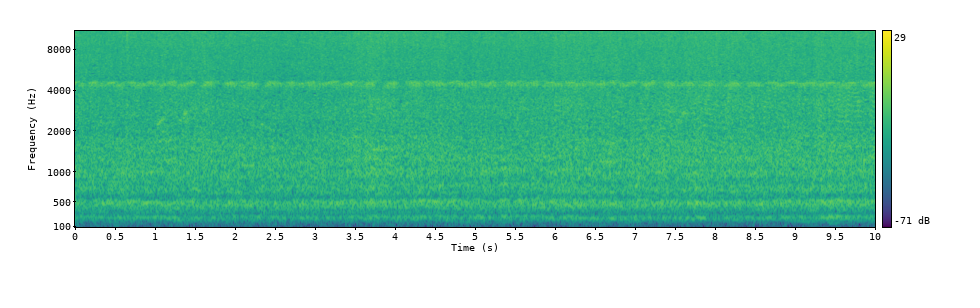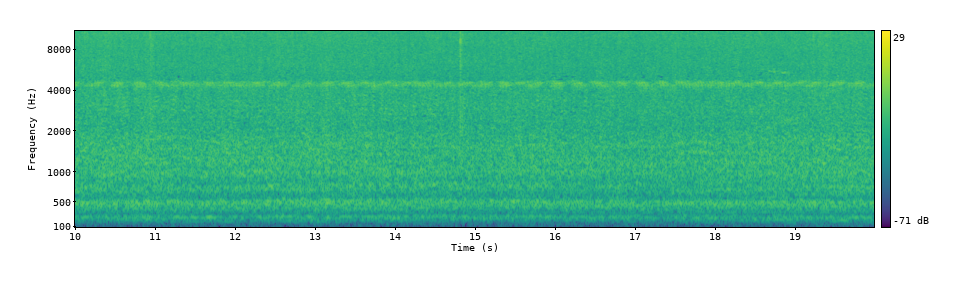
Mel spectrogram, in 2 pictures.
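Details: Twenty seconds of constant bee buzzing, a dense, steady hum from many insects with faint rises as single bees fly close, natural relaxing sound.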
